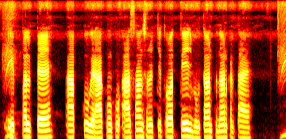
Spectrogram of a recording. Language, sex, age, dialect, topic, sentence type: Hindi, male, 18-24, Kanauji Braj Bhasha, banking, statement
